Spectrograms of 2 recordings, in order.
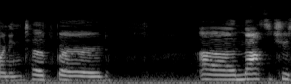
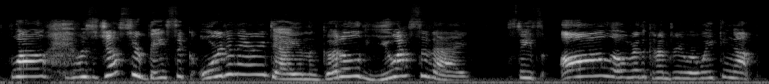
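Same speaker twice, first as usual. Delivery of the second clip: higher, lively read-aloud voice; storybook narration; 6 semitones higher, 3 dB louder than usual. A narrator's reading. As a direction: read the opening like a picture book.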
